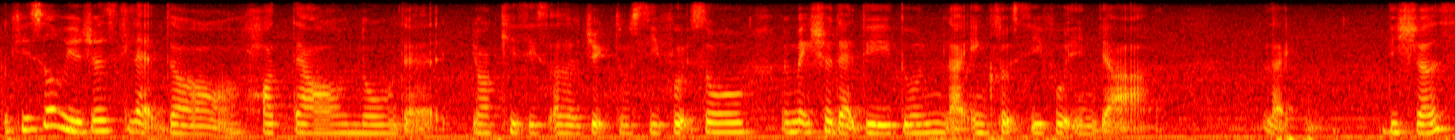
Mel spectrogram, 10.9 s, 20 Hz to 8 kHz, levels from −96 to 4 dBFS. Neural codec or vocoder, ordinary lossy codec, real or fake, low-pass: none; Opus, 64 kbps; real; 7.2 kHz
